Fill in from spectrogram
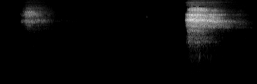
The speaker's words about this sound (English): We just do this, holding firmly on our head. And just breathing in this position.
